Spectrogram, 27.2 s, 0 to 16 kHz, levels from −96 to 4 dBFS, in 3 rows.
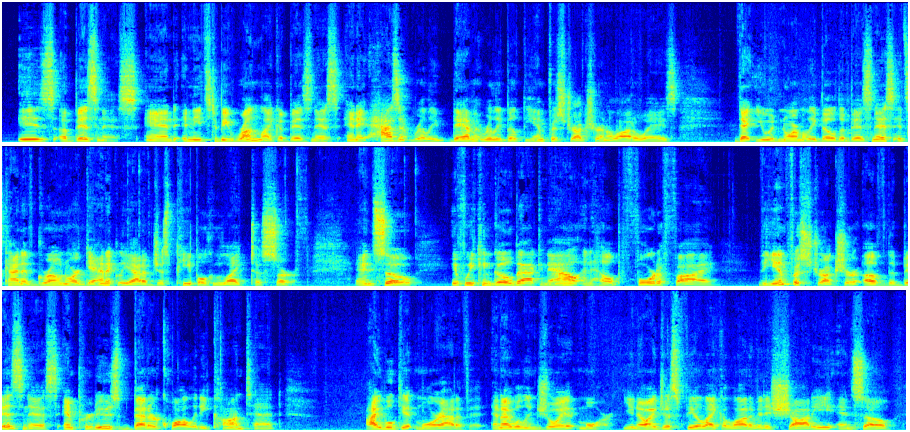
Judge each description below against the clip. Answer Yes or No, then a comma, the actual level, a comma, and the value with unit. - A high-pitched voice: No, medium, 140 Hz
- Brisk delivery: Yes, fast, 210 wpm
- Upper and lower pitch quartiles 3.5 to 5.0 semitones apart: Yes, average, 4.1 semitones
